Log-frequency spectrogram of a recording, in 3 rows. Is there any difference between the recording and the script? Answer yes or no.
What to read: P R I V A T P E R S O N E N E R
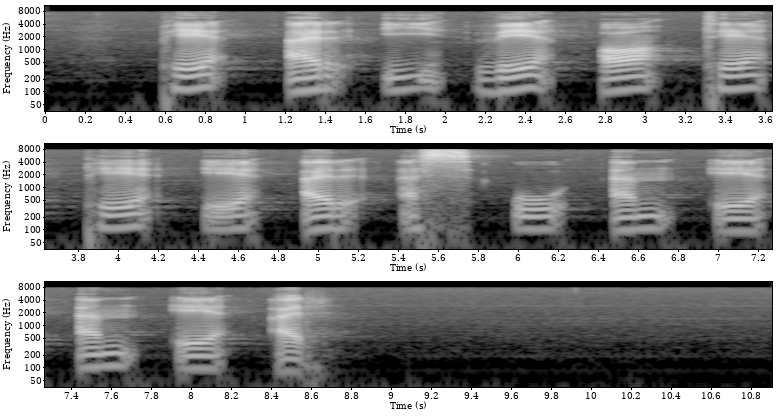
no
